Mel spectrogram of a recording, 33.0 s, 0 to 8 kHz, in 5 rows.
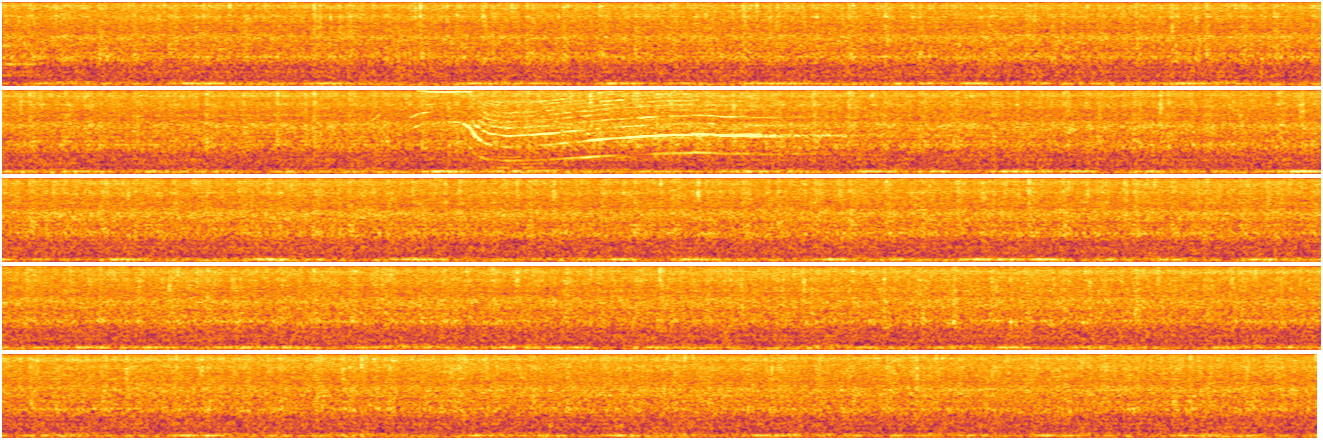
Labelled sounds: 9.0	10.5	killer whale, Bigg's (transient), 1.2 to 3.0 kHz

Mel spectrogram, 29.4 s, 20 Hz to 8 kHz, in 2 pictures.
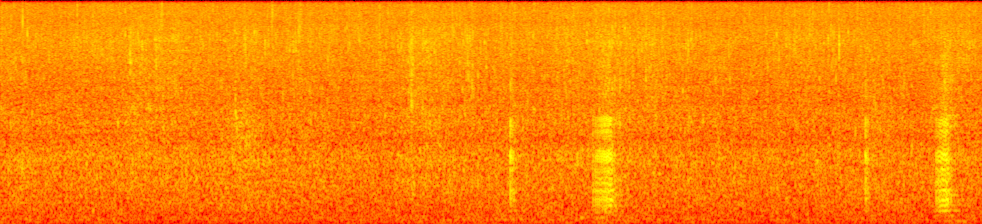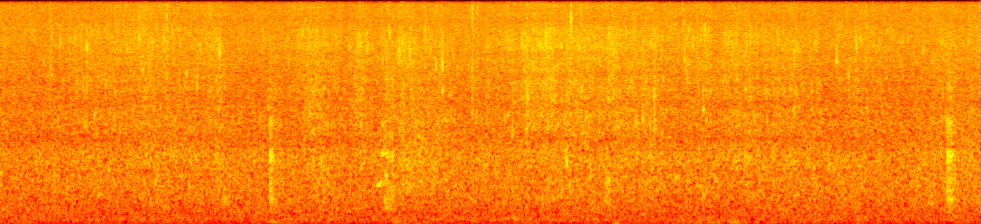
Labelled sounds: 8.9	9.2	croaking sound likely from a nearby submerged object, 1.4 to 1.6 kHz

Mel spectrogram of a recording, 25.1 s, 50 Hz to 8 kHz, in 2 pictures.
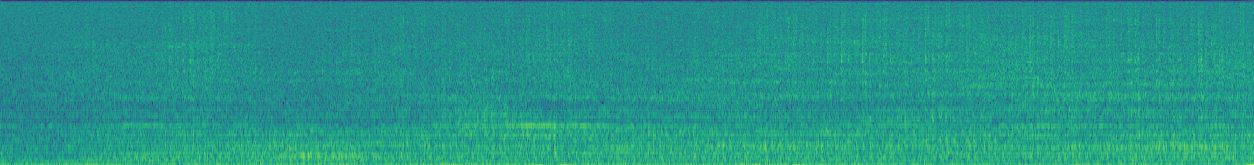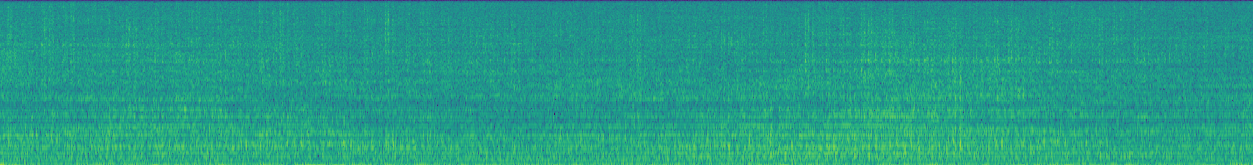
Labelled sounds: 4.7	4.9	vessel noise, 0.80 to 1.1 kHz

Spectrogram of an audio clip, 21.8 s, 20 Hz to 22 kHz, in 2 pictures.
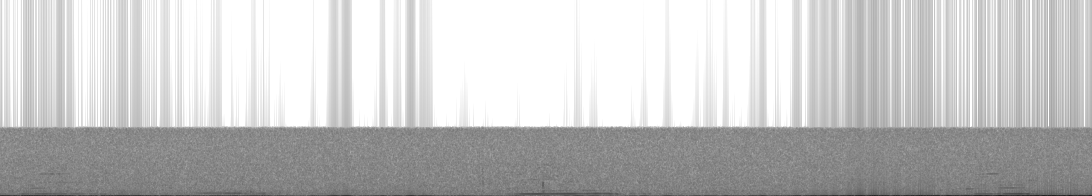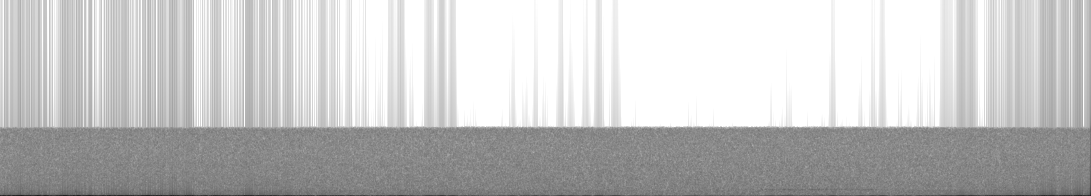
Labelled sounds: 0.4	0.7	humpback whale, 2.5 to 2.6 kHz
9.8	10.3	humpback whale, 0.93 to 2.6 kHz

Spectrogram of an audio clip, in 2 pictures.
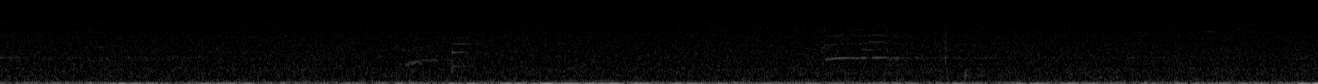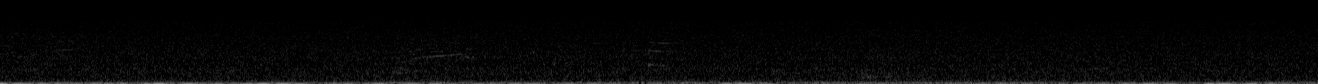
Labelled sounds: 0.4	0.7	killer whale, northern resident, 1.1 to 1.4 kHz
4.1	4.4	killer whale, northern resident, 0.86 to 1.2 kHz
8.3	8.9	killer whale, northern resident, 1.1 to 4.0 kHz
17.3	17.9	killer whale, northern resident, 1.2 to 1.6 kHz
19.7	19.9	killer whale, northern resident, 2.6 to 2.8 kHz

